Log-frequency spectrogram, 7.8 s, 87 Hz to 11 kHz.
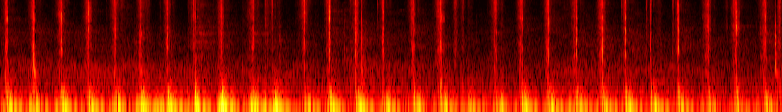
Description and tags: mySound SASP 27
Sounds from objects that are beloved to the participant pupils at the Santa Anna school, Barcelona.
The source of the sounds has to be guessed, enjoy.
santa-anna, spain, cityrings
